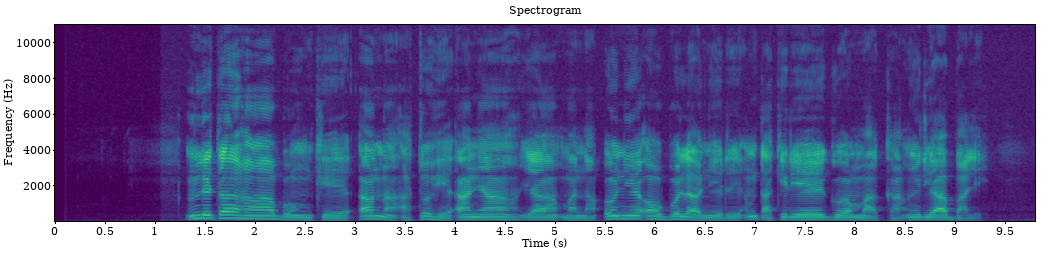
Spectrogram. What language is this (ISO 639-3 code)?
ibo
